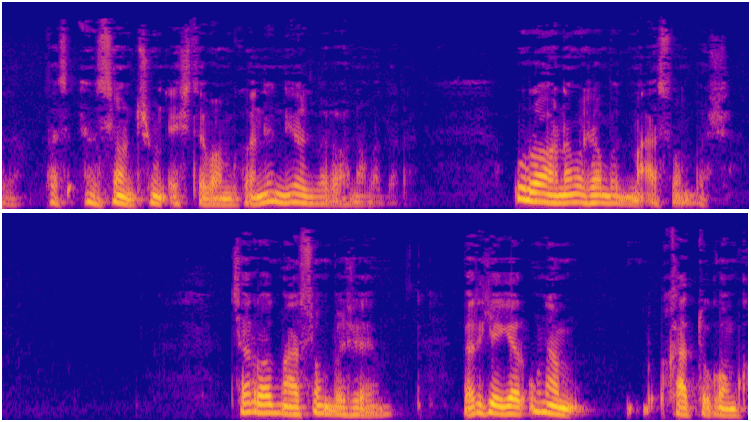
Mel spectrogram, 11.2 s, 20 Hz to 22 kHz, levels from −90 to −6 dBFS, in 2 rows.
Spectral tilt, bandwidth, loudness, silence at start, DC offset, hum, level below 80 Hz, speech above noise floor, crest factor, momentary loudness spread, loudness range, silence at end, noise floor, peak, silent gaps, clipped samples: -7.5 dB/octave; 16 kHz; -22 LUFS; 0 s; under 0.1%; none; -68 dBFS; 53 dB; 18 dB; 18 LU; 5 LU; 0 s; -74 dBFS; -4 dBFS; none; under 0.1%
